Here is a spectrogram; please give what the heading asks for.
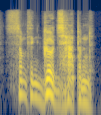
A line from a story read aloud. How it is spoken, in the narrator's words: mumbled Harry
